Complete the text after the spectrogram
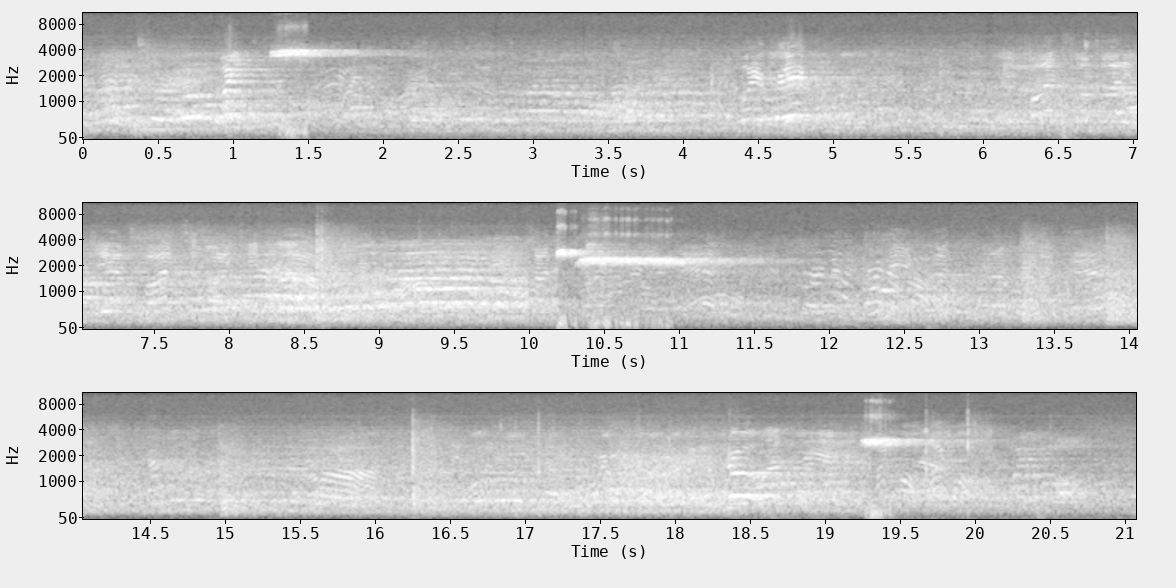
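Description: Many men and women call out and talk in a large echoing hall.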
